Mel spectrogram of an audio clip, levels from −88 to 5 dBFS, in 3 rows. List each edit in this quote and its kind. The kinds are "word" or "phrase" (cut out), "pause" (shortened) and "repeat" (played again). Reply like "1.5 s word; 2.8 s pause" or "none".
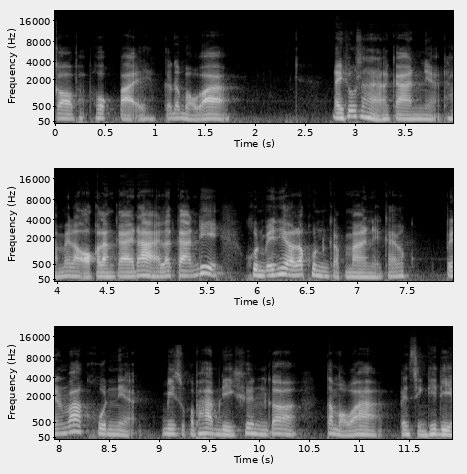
none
